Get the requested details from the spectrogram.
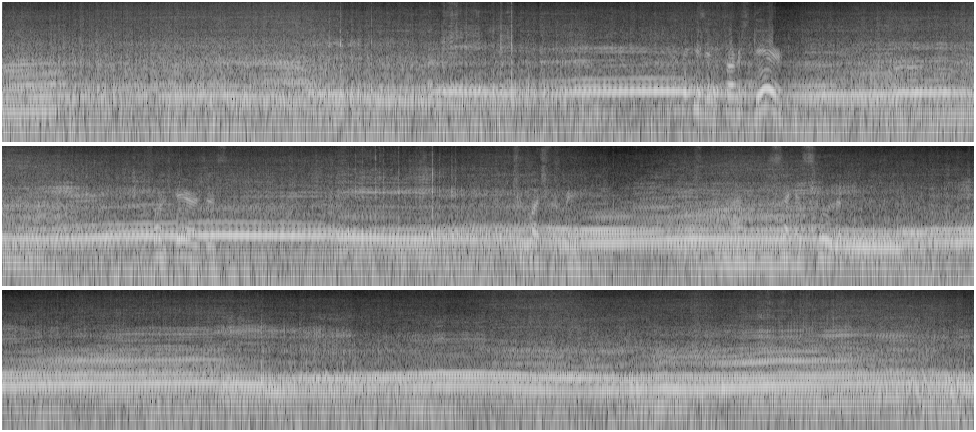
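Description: A motorcycle engine hums close by, its pitch rising and falling as it shifts and accelerates.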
